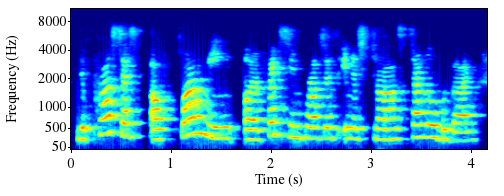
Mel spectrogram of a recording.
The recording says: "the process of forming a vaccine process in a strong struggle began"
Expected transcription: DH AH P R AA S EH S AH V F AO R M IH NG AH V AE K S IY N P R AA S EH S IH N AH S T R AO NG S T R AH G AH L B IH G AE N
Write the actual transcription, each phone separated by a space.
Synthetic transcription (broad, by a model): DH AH P R AA S EH S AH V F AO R M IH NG AH F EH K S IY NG P R AA S EH S IH N AH S T R AO NG S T AA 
